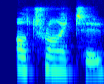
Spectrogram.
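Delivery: plain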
